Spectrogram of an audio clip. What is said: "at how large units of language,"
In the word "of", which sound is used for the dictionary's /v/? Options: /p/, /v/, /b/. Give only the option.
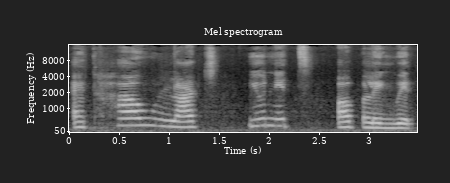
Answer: /p/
